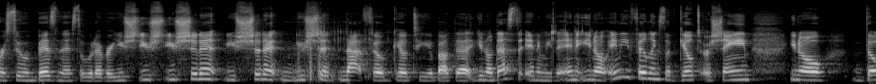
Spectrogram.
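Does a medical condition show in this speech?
No.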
